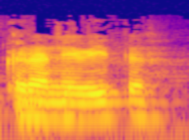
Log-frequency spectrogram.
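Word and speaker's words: Kranevitter: Eh, Matías Cavetiner, no sé cómo se pronuncia. – Craneviter.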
